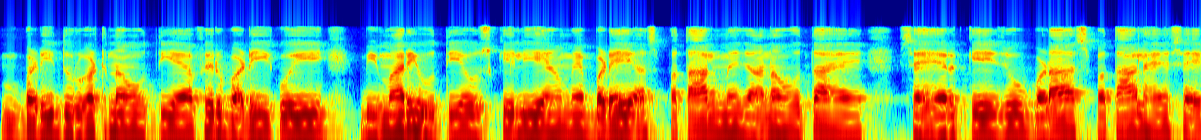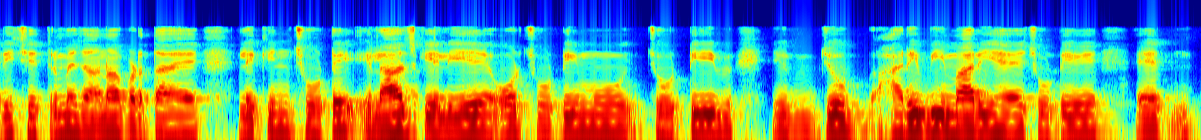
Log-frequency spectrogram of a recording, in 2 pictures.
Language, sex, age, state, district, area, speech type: Hindi, male, 30-45, Rajasthan, Jaipur, urban, spontaneous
